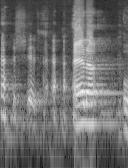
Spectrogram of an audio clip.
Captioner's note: laughing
